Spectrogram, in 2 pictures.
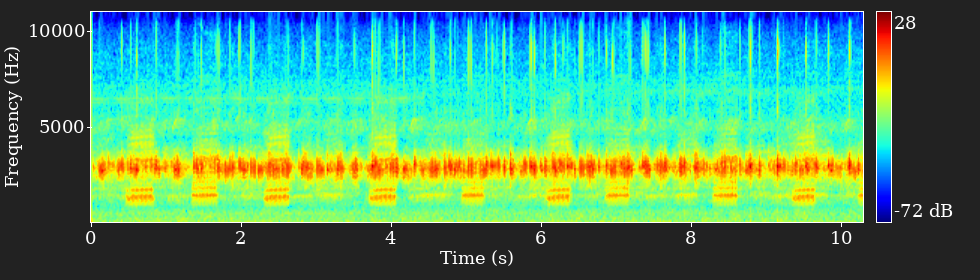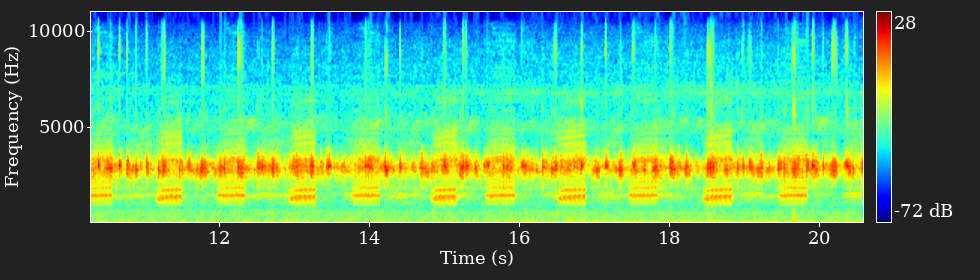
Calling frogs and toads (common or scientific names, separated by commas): Scinax perereca, Cochran's lime tree frog, Leptodactylus latrans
